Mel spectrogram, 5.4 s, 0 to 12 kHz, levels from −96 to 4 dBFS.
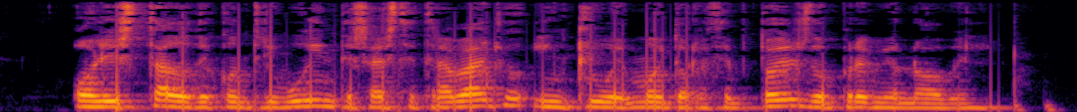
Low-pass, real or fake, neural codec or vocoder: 10.8 kHz; real; none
